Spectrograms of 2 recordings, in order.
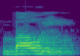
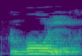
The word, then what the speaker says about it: bowl: तो इसे ही BOWL बाउल नहीं कहते हैं, इसका करेक्ट प्रोनाउंसिएशन है बोल। इसे बाउल नहीं कहेंगे, इसे कहेंगे बोल।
